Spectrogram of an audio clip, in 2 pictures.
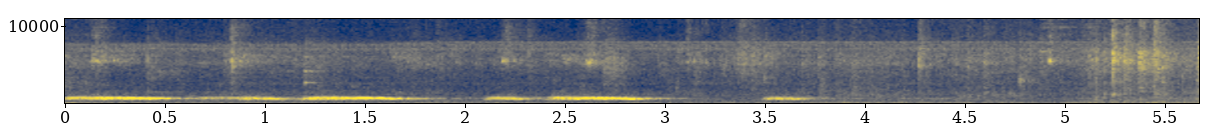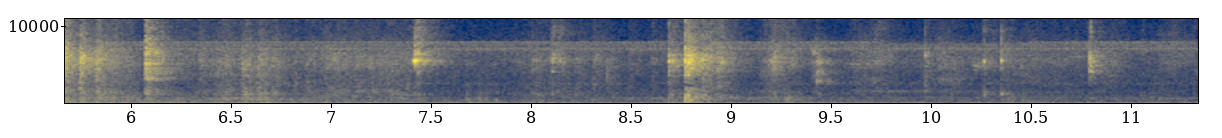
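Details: Spotted dove with a 'thổ' style voice, giving a few soft hollow coos in the opening seconds. Then comes a longer stretch of rustling, tapping and faint background noise without calls.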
